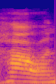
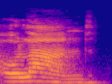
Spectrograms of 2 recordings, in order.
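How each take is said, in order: First: The name begins with a pronounced H sound. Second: The name begins with a silent H. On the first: The speaker calls it wrong. "A lot of people call him Holland" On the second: The speaker calls it right. "It's silent H in French"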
